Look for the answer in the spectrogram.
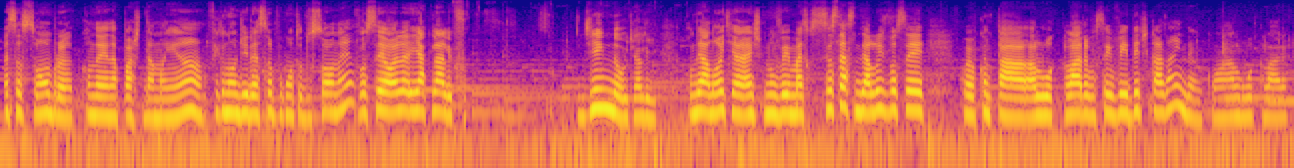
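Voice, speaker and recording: Mother, quick and animated, higher voice. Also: soft background music. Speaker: local resident, mother. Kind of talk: interview testimony.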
